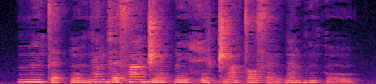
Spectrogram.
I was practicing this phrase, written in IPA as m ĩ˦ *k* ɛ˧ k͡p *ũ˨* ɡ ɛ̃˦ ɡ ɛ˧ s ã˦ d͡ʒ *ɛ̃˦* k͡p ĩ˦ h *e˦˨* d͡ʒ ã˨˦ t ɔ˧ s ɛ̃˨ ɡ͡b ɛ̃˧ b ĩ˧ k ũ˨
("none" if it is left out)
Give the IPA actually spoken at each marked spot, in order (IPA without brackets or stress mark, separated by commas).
t, ũ˧, ɛ̃˦, e˦˨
